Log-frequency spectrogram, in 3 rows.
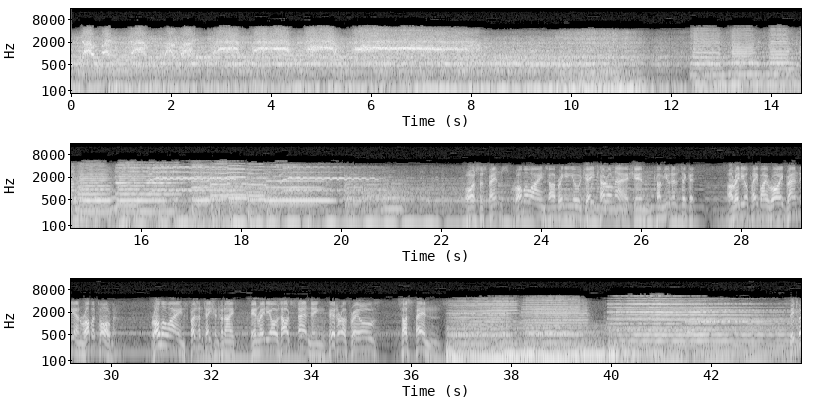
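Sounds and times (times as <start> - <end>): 
rhythmic clatter of train wheels: 0.0 - 14.8
passing train horn blaring: 0.0 - 35.8, 36.6 - 43.7
speech: 24.4 - 27.1, 27.7 - 30.2, 30.8 - 36.7, 43.6 - 43.7.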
